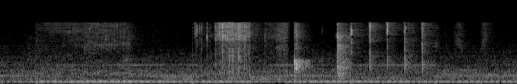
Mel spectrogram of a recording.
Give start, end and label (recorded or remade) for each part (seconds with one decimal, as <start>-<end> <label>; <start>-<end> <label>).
0.0-0.8 remade; 0.8-3.6 recorded; 3.6-5.2 remade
